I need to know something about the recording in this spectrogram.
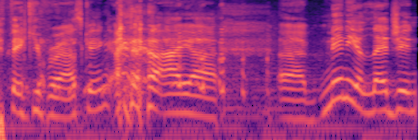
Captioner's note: players laughing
